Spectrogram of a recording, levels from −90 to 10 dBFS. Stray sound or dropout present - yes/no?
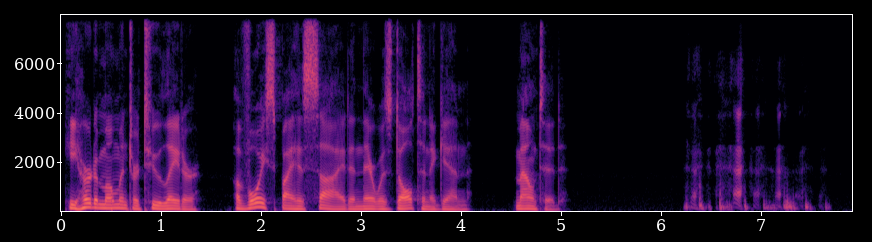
yes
